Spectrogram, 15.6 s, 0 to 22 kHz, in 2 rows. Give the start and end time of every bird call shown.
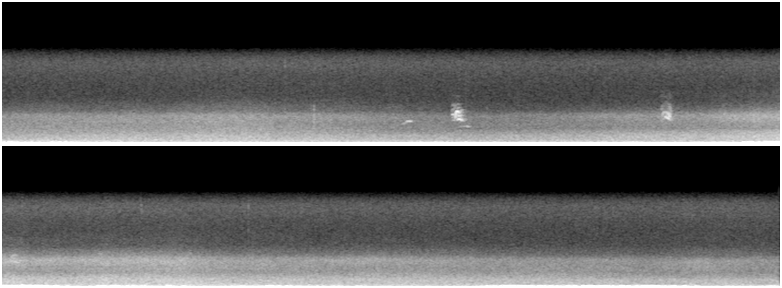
3.8s-4.1s: House Finch (Haemorhous mexicanus)
4.4s-4.7s: House Finch (Haemorhous mexicanus)
6.5s-6.7s: Hawaii Amakihi (Chlorodrepanis virens)
7.8s-8.0s: Hawaii Amakihi (Chlorodrepanis virens)

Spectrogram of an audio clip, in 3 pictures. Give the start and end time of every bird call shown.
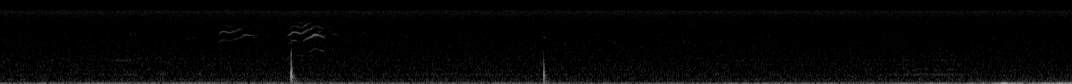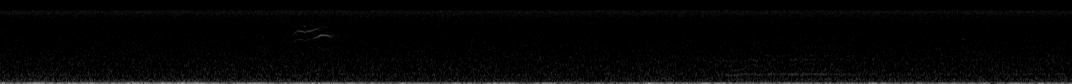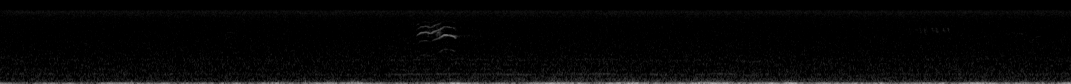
2.2s-2.6s: Hawaii Amakihi (Chlorodrepanis virens)
2.9s-3.3s: Hawaii Amakihi (Chlorodrepanis virens)
13.7s-14.1s: Hawaii Amakihi (Chlorodrepanis virens)
25.6s-26.0s: Hawaii Amakihi (Chlorodrepanis virens)
30.6s-31.0s: Warbling White-eye (Zosterops japonicus)

